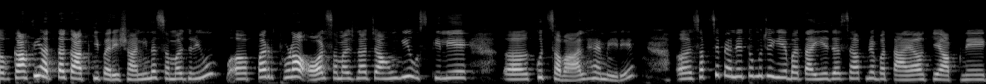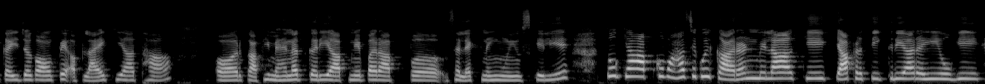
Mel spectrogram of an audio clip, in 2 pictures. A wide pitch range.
Yes: wide, 5.8 semitones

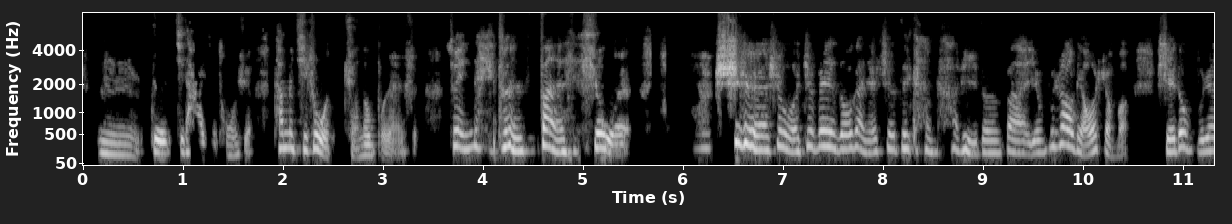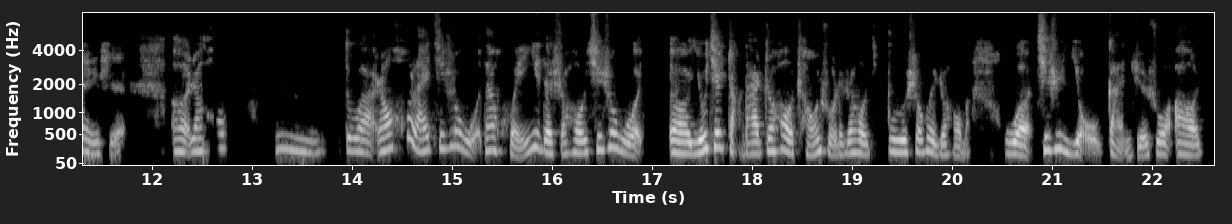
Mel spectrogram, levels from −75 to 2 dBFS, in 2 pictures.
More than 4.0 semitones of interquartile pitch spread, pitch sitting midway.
No: average, 5.2 semitones; high, 210 Hz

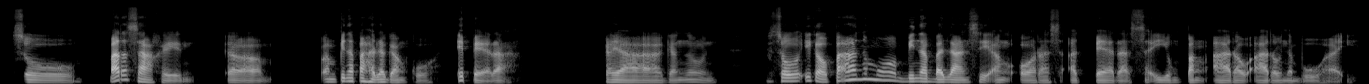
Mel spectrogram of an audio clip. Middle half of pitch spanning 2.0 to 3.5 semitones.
No: average, 4.5 semitones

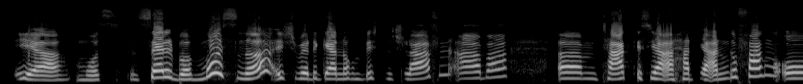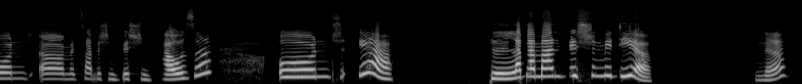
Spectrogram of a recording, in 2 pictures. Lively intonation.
Yes: wide, 5.7 semitones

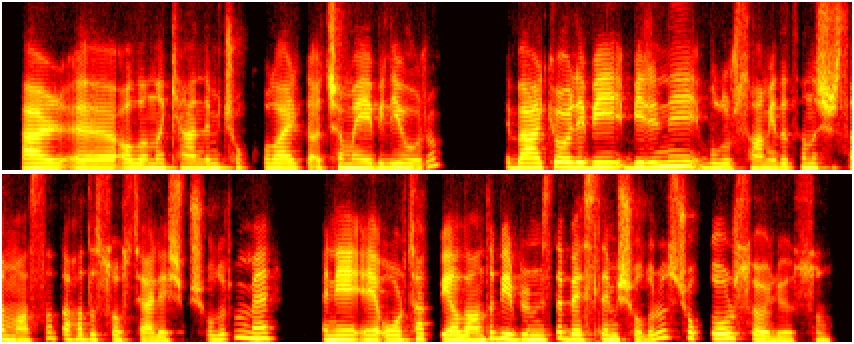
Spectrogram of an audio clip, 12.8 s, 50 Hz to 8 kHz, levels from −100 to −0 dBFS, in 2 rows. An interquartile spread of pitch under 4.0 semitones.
Yes: narrow, 2.5 semitones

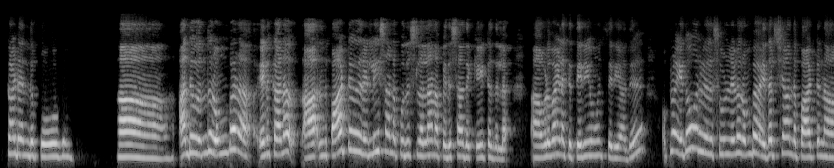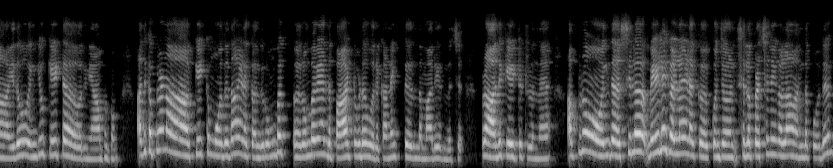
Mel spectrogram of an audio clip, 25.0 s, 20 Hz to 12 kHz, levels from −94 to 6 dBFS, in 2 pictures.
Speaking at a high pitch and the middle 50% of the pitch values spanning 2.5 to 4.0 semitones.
Yes: very high, 275 Hz; average, 3.6 semitones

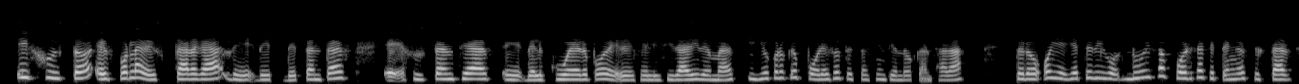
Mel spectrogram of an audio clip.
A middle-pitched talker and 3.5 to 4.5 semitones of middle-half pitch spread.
No: high, 245 Hz; average, 3.8 semitones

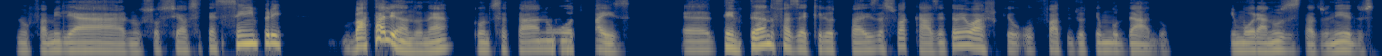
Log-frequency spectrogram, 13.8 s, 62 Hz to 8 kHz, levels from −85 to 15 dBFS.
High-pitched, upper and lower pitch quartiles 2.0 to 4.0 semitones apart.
No: low, 105 Hz; average, 3.3 semitones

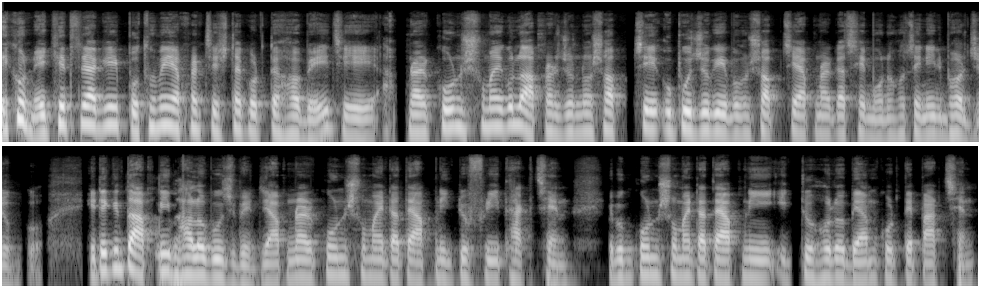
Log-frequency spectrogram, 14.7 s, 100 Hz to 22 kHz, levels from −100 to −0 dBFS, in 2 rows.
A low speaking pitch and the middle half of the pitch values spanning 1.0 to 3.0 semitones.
No: medium, 145 Hz; average, 2.7 semitones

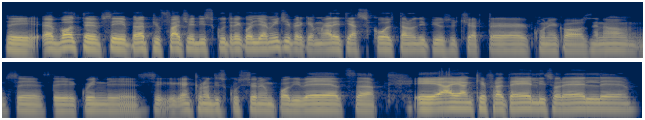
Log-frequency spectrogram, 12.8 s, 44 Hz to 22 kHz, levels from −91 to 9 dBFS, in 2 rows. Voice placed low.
Yes: low, 115 Hz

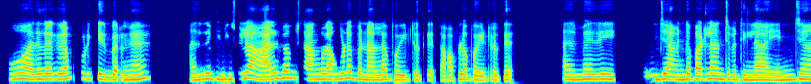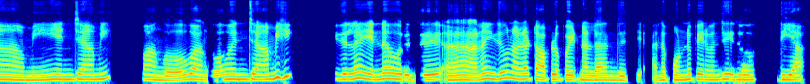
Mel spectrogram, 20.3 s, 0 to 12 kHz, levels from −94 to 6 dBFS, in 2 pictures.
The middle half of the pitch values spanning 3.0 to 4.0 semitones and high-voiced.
No: narrow, 2.5 semitones; high, 200 Hz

